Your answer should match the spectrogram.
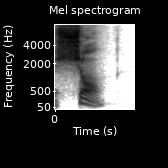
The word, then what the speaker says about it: chant: Modern French still has that word chant, pronounced today as chant. It's still spelled C-H-A-N-T in French, but it doesn't have the same meaning as the English word.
